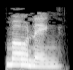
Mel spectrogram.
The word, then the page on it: moaning: British English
